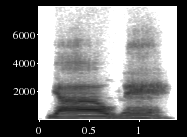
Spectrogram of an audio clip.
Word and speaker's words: 야훼: 연구를 했을 때 그래서 가장 가까운 발음이 야외 이런 발음으로 나올 거다라고 추정을 하고 있습니다. 그 옛날 성경에 보면 여호와라는 이름도 있고 야훼라는 이름도 있고 나오지만 가장 그 근사한 발음은 야외로 지금 알려지고 있는데 어쨌거나 루터는 이 야훼라는 이름을 미래형으로 번역했습니다.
